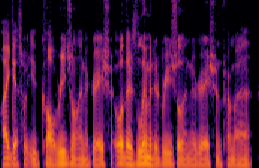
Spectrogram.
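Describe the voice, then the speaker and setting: Deep-voiced male host, conversational, quick friendly prompts, dry close mic. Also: level tone, dark tone, no echo. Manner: friendly interjections and short prompting questions. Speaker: podcast host, company CEO. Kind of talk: conversational interview hosting.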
